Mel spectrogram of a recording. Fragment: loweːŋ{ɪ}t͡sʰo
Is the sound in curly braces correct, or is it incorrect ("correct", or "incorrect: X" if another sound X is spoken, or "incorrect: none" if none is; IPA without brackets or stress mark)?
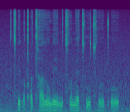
correct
